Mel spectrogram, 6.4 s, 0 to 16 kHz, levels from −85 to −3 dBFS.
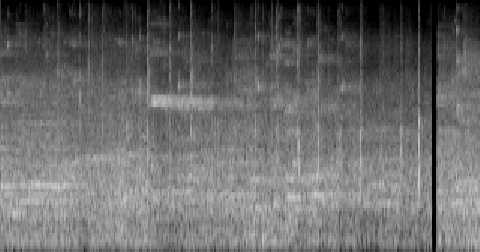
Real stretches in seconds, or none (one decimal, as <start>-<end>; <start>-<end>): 0.0-4.6; 5.5-6.4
